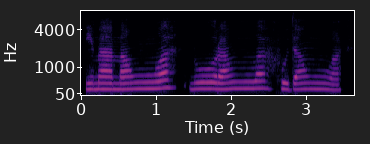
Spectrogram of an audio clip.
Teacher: So in all of those, you are producing that nasal sound and putting extra emphasis because of the shadda. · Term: partial assimilation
